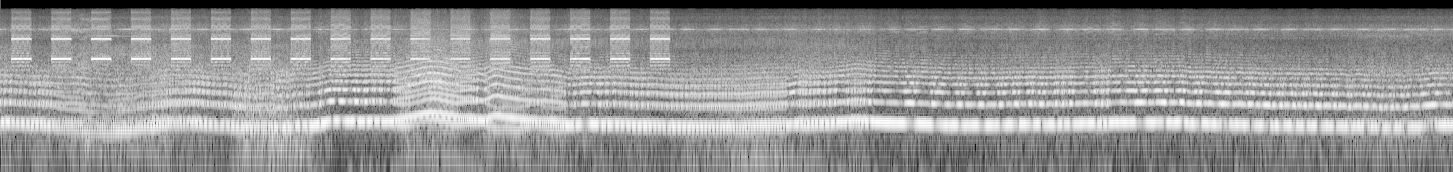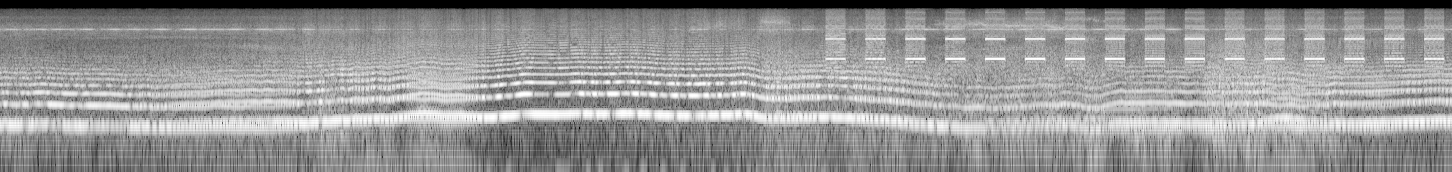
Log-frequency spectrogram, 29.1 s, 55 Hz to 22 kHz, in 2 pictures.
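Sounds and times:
rapid low-battery alarm beeping: 0:00.0 - 0:08.2, 0:22.0 - 0:29.0
quadcopter motors whining: 0:00.0 - 0:29.0.

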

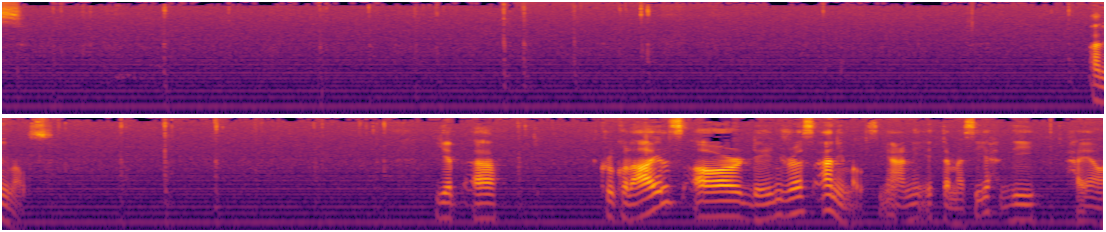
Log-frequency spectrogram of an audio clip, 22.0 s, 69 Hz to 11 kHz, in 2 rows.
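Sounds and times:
low electrical hum: 0:00.0 - 0:22.0
computer keyboard keystrokes: 0:01.6 - 0:01.8, 0:05.0 - 0:06.6, 0:12.2 - 0:13.3.

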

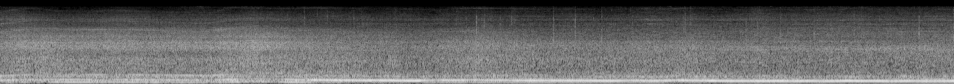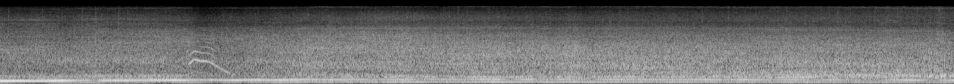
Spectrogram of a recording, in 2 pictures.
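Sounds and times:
off-road vehicle engine under load: 0:00.0 - 0:19.0.

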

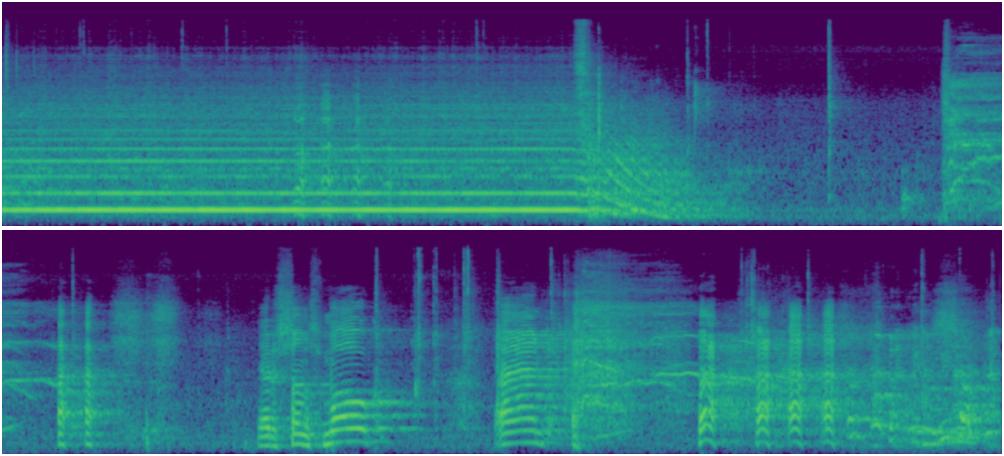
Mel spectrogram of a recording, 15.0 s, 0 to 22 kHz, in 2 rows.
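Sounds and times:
electric motor humming: 0:00.0 - 0:05.7.

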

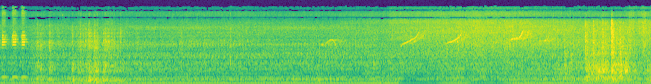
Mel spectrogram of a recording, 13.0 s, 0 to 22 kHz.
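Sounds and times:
diesel excavator engine idling: 0:00.0 - 0:13.0.

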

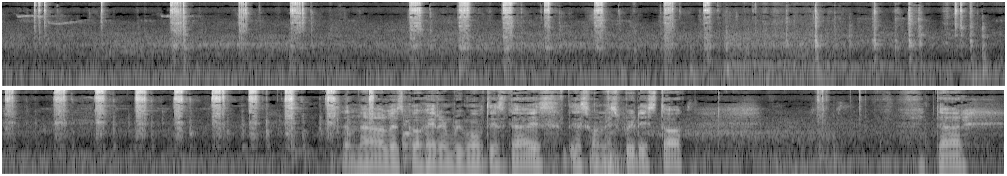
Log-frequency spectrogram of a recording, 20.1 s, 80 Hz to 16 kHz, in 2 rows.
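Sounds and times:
ratchet wrench clicking: 0:00.2 - 0:03.4, 0:04.0 - 0:07.2, 0:08.1 - 0:14.0.

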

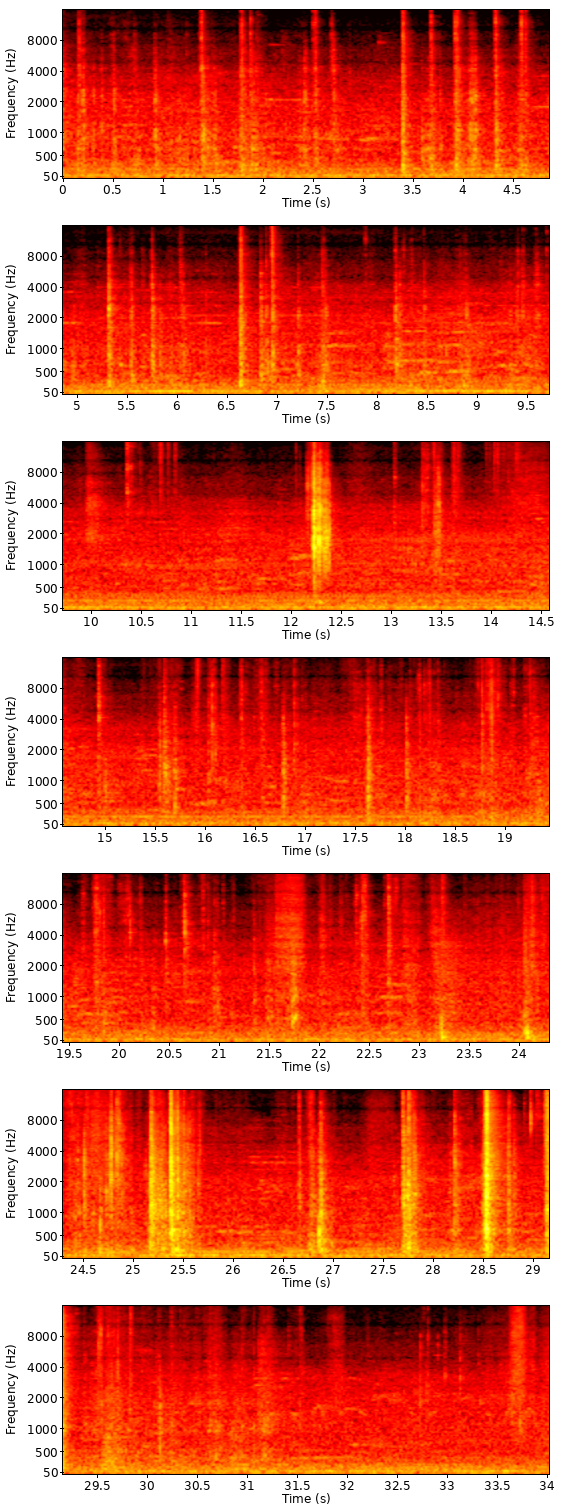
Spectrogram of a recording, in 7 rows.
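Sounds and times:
plastic parts clicking and clacking: 0:12.0 - 0:21.8, 0:24.3 - 0:25.9, 0:26.6 - 0:31.0.

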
